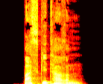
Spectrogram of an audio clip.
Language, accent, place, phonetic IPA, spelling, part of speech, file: German, Germany, Berlin, [ˈbasɡiˌtaʁən], Bassgitarren, noun, De-Bassgitarren.ogg
- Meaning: plural of Bassgitarre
